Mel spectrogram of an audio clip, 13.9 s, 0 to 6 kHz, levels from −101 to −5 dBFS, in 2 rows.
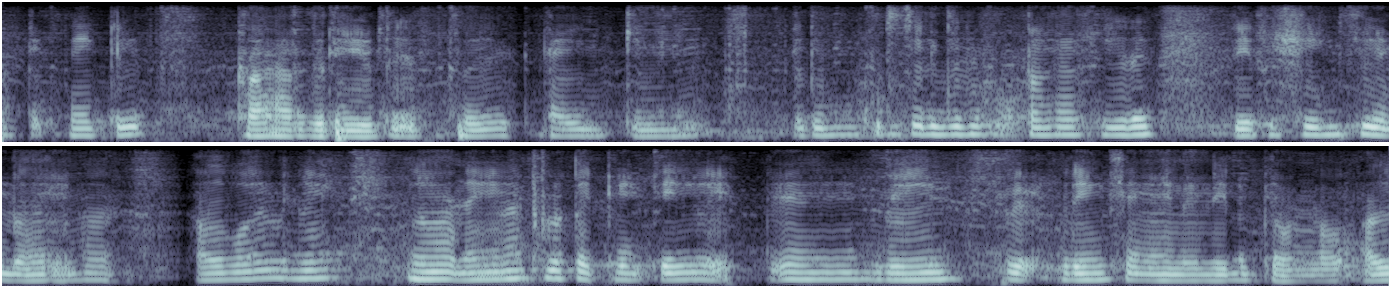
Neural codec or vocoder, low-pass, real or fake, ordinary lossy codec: codec, 44.1 kHz, 1.7 kbps, Pupu-Codec; 5.4 kHz; fake; none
